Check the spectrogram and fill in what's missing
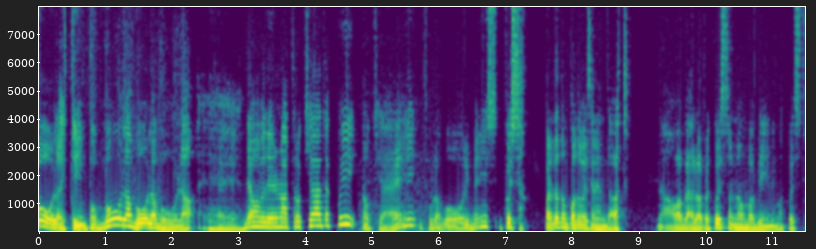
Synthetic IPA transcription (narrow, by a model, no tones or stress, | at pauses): oːlailt̪ɛmpovoːlavoːlavoːlaɛand̪jaːmoavːed̪eːɾeunalt̪ɾaokʰːjaːt̪akwiokʰːɛjt̪ʰṵlʔa̰vo̰ːɾibenisːiokwest̪o̥ | ɡward̪aːt̪oumpɔd̪ːovesɛneand̪aːt̪o̥ | d̪a̰vabɛalːoːɾapekwest̪onoɱvabːɛːnemakːwest̪o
